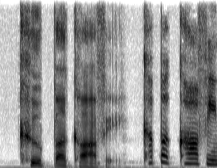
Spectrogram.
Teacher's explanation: The F in of links to the C in coffee. And in rapid natural speech, the vowel in of actually reduces to a neutral schwa sound. Just a little sound.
